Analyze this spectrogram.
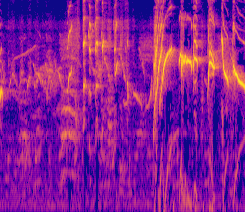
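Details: Oriental magpie-robin masteran to make a caged kacer sing: soft warbled and chattering notes at first, then a loud burst of rising sweeps and long falling whistles in quick succession.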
